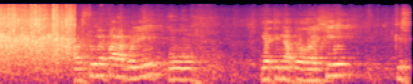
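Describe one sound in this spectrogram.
A middle-aged man speaks calmly into a microphone over loudspeakers.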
